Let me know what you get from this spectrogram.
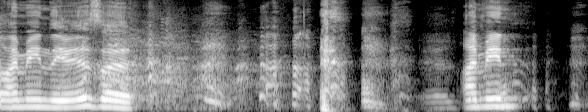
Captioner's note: laughs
